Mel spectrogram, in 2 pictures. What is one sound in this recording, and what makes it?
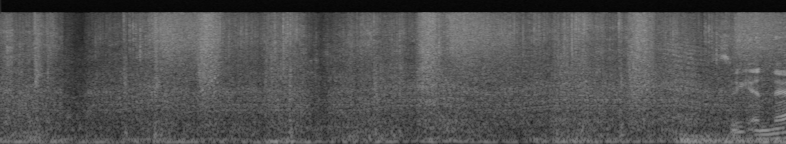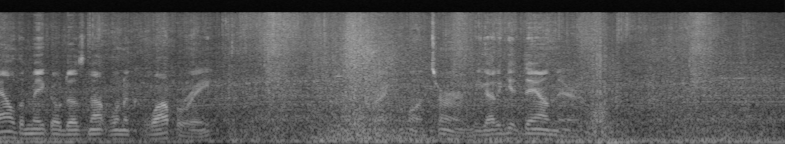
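A vehicle engine rumbles low and steady as wheels roll over rough ground.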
